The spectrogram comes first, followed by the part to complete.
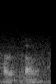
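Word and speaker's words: Hartkopp: The guy who wrote these, his name is Oliver Harkup. That's how you pronounce his last name.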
